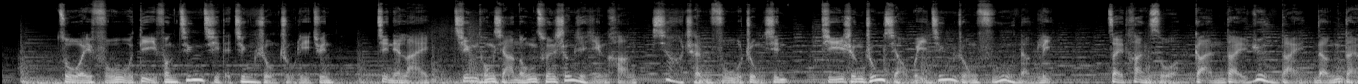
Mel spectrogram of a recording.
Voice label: 男 农村商业银行, 银行宣传样音

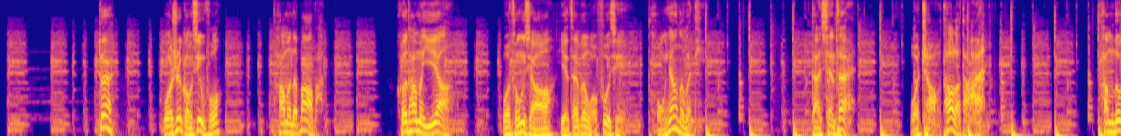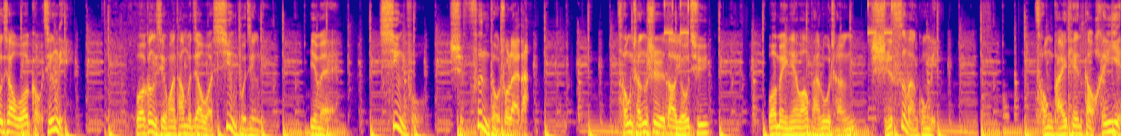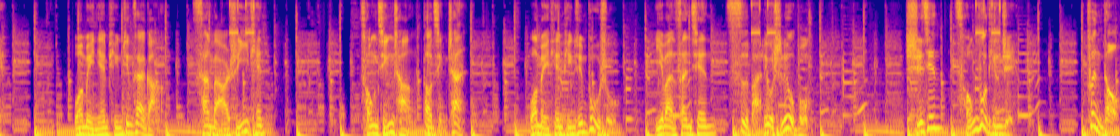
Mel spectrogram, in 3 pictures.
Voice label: 男 素人 活力; 素人风格男声

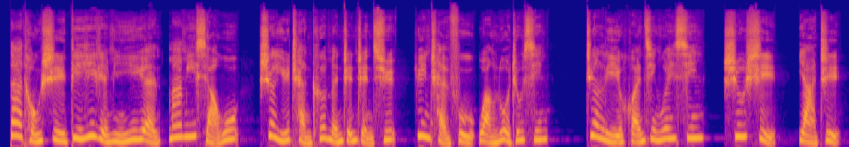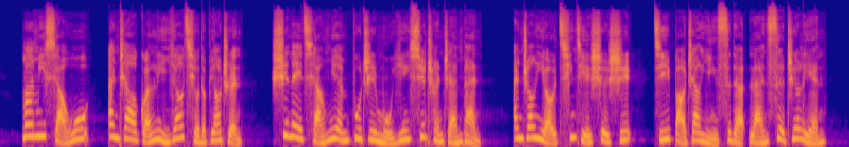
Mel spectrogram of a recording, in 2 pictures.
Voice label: 女 国; 大同市第一人民医院“妈咪小屋”设于产科门诊诊区孕产妇网络中心，这里环境温馨、舒适、雅致。“妈咪小屋”

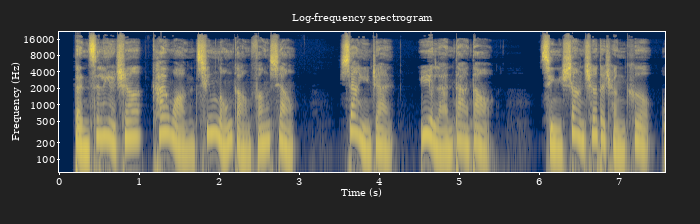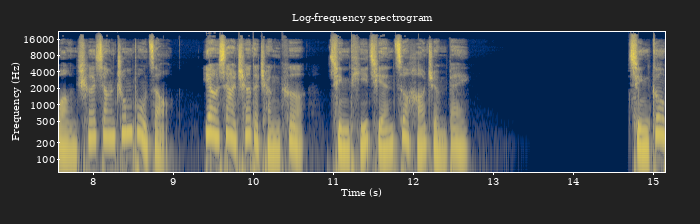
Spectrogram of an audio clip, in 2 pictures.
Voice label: 女国 地铁 本次列车开往青龙岗方向，下一站玉兰大道，; 广播提示类; 女声广播提示; 合肥地铁

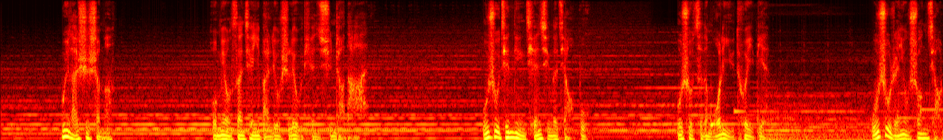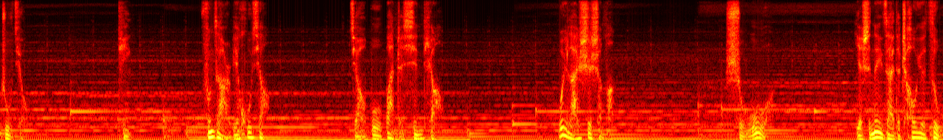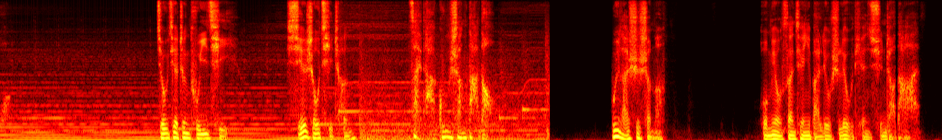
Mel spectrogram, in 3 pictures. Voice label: 男 素人 走心独白; 素人风格男声; 未来是什么

